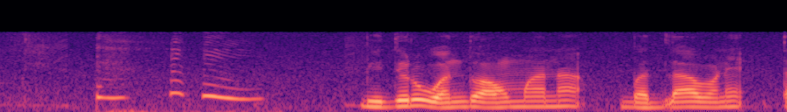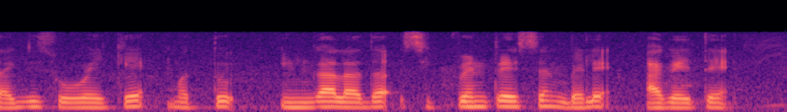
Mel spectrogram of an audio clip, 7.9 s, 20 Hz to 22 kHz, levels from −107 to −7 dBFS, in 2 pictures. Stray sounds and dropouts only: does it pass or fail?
fail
